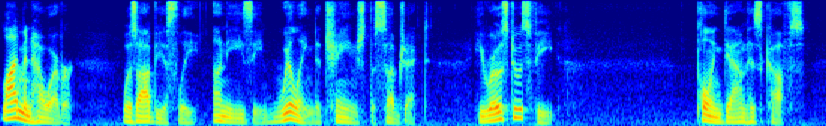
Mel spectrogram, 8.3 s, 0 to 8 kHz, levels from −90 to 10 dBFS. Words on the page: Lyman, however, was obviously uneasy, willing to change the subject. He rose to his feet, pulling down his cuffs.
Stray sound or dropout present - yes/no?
no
